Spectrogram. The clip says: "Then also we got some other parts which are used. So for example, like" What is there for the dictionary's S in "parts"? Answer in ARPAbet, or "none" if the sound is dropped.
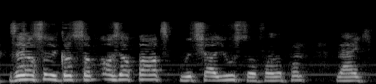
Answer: S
